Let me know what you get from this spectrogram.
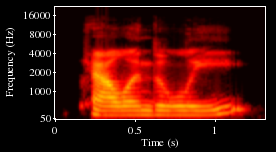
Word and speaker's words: Calendly: How do you say Calendly? Saying that right? – Calendly, yes.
